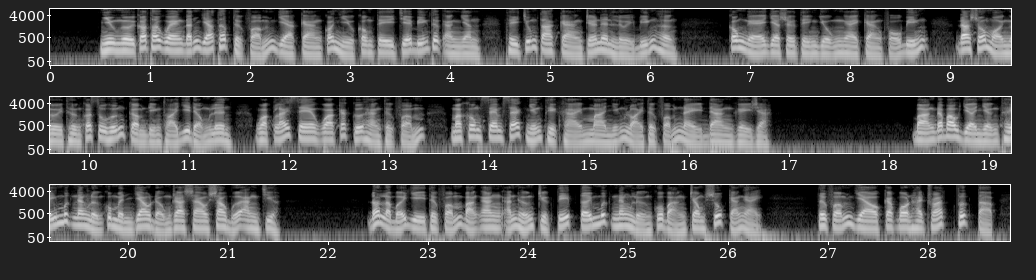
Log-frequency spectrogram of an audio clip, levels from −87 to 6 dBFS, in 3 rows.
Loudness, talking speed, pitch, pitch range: -19 LUFS, 260 wpm, 125 Hz, 105-150 Hz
